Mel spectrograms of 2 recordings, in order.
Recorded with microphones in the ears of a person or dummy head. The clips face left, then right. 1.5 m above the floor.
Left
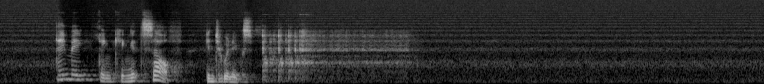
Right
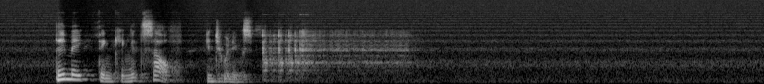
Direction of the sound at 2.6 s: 25° left (ahead or behind).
